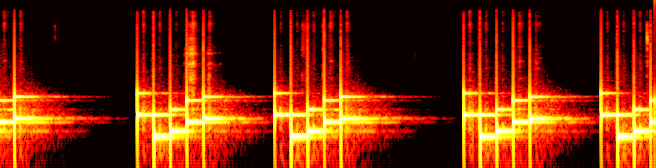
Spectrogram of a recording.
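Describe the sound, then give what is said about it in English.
A phone ringtone for an incoming call plays a repeating melodic chime pattern, bursts of quick bright notes separated by short pauses, loud with no talking. “It's ringing, but I can't see who's calling, and I have no button to answer the phone.”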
